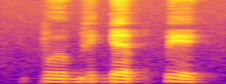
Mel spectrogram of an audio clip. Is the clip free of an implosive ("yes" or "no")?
no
